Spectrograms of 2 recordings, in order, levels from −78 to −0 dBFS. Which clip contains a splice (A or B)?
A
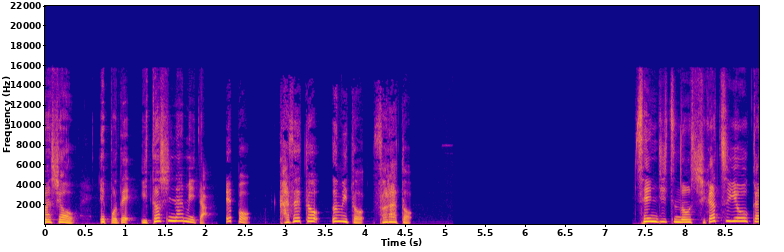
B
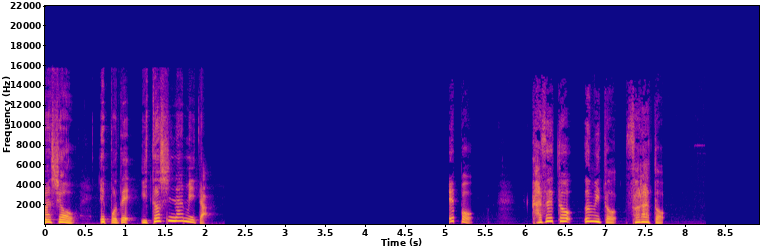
A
